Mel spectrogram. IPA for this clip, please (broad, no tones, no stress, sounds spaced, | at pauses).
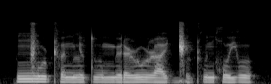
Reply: ŋ͡ǁ u ʈʰ ə n l ɪ tʷ ɪ ʊ̯ m ʏ ɾ ə ɭ u ɭ a ɪ̯ ɡ͡ǁ ʊ ʈʰ u n χʷ i j ʊ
